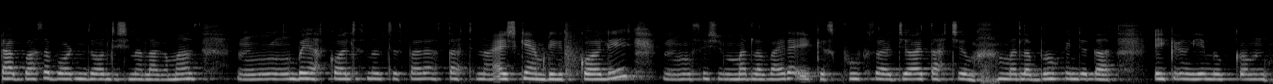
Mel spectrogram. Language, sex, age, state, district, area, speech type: Kashmiri, female, 18-30, Jammu and Kashmir, Kupwara, rural, spontaneous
